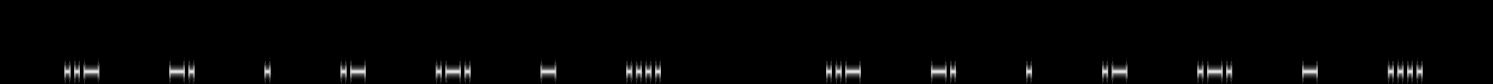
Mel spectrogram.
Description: Morse code, heard as a keyed tone, about 25 wpm, spaced as for 10 wpm, 600 Hz. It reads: UNEARTH UNEARTH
